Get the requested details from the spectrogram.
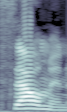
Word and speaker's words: salmon: No, people say salmon. Like, that's the right way to say it. – What? They don't say salmon. It with the L? – No, because the L is silent, which is...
